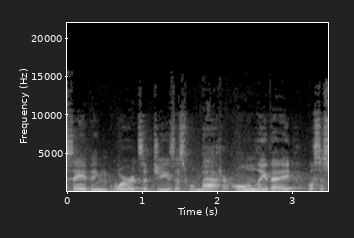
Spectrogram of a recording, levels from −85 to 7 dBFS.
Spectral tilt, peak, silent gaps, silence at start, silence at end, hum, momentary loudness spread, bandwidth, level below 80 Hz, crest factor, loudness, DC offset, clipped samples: -4 dB/octave; -4 dBFS; none; 0 s; 0 s; none; 7 LU; 14.5 kHz; -56 dBFS; 18 dB; -22 LUFS; under 0.1%; under 0.1%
